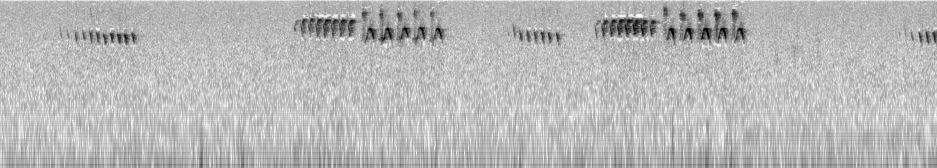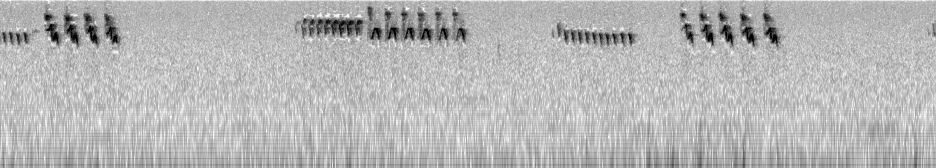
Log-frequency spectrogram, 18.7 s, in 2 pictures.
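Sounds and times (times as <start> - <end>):
European greenfinch twittering: 3.0 - 4.5, 5.1 - 7.5, 9.0 - 10.6, 12.3 - 14.1, 14.9 - 17.2.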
